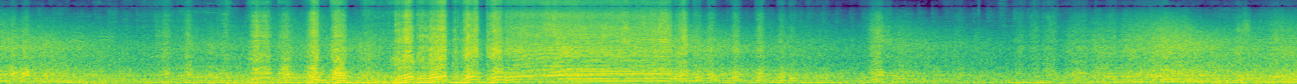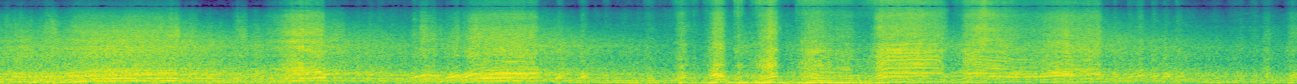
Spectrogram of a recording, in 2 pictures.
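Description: Monster truck's engine revving hard up and down again and again as the truck drives and jumps, with sharp knocks from time to time over a steady roar of noise.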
